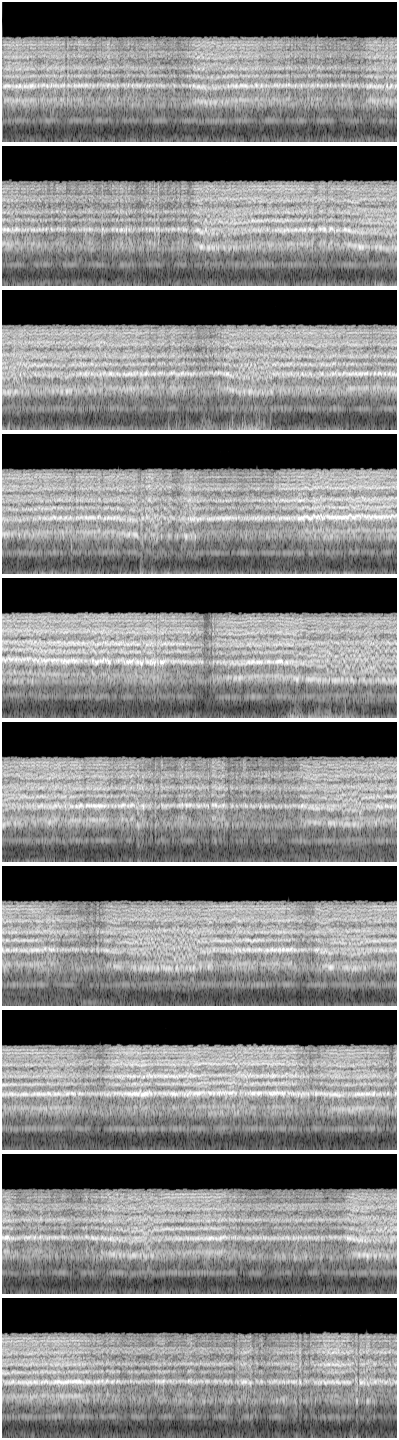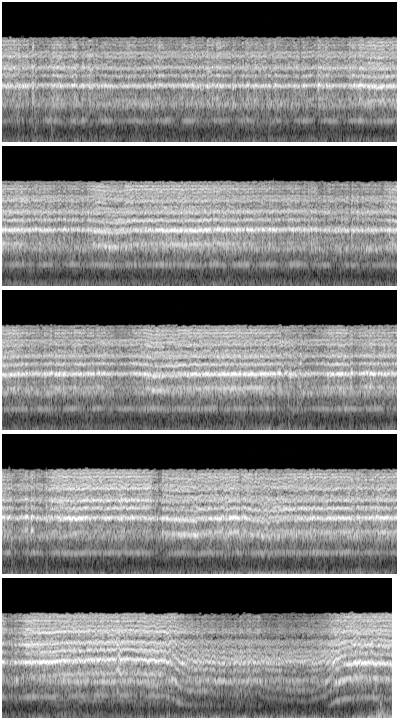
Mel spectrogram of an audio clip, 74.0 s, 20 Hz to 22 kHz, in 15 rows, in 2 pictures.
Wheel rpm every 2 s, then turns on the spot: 170, 170, 170, 170, 170, 160, 170, 170, 170, 160, 160, 160, 160, 170, 160, 160, 170, 170, 160, 170, 160, 170, 170, 170, 170, 170, 170, 160, 170, 160, 170, 170, 170, 170, 160, 140, 90.
none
